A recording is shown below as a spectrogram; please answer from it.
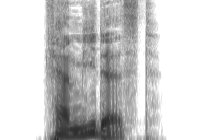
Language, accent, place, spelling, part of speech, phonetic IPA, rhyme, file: German, Germany, Berlin, vermiedest, verb, [fɛɐ̯ˈmiːdəst], -iːdəst, De-vermiedest.ogg
- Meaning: inflection of vermeiden: 1. second-person singular preterite 2. second-person singular subjunctive II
